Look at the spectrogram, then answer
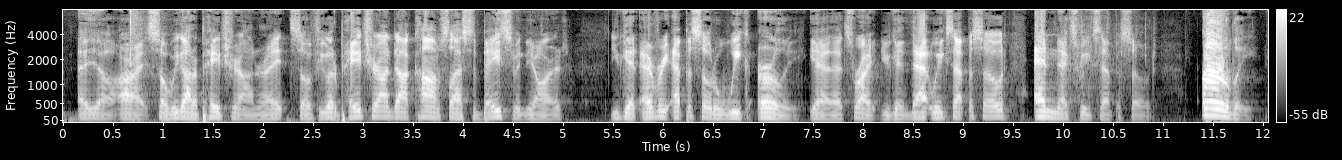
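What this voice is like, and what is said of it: Exaggerated macho manly voice. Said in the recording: “Like I'll say like a real man.”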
